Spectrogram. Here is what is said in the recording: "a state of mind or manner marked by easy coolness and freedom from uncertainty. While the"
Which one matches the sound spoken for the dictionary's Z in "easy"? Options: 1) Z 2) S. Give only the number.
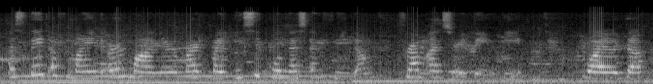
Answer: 2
